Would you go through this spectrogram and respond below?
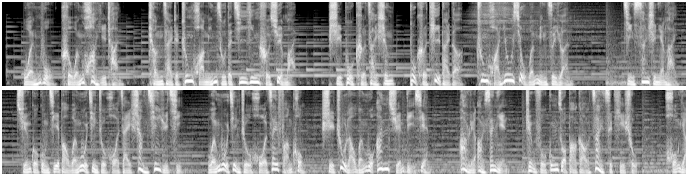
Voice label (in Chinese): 男 政府 科技感 大气; 智慧消防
